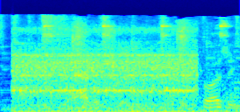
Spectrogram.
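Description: A vehicle's steady running rumble with a steady high whine, cutting in abruptly just after the start.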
